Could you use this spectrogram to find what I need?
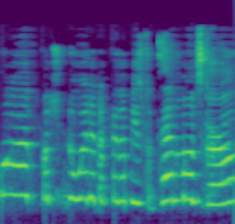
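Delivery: high, loud incredulous squawk.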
